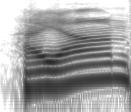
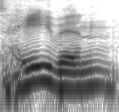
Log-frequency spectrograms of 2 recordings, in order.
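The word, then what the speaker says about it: Hayn: It is Haven is the pronunciation. Haven. Yeah, Haven. cuz they have uh h a yn.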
